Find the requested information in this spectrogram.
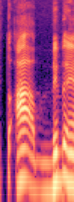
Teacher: आ open है आ का छोटा भाई अ है तो हाफ ओपन हो जाएगा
